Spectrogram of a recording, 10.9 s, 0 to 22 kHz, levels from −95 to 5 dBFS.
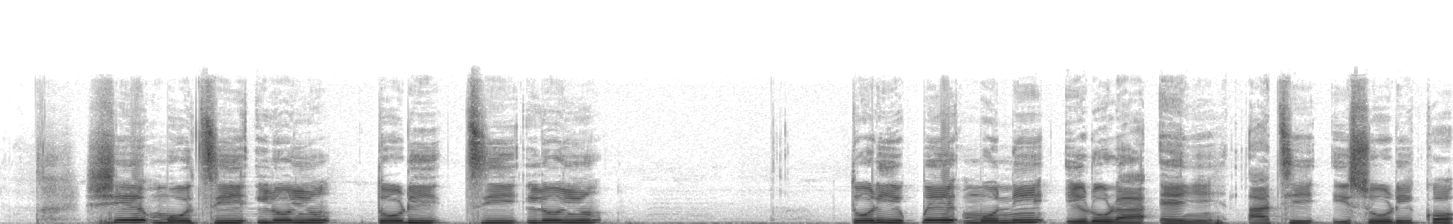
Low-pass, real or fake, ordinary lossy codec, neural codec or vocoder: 14.4 kHz; real; Opus, 64 kbps; none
